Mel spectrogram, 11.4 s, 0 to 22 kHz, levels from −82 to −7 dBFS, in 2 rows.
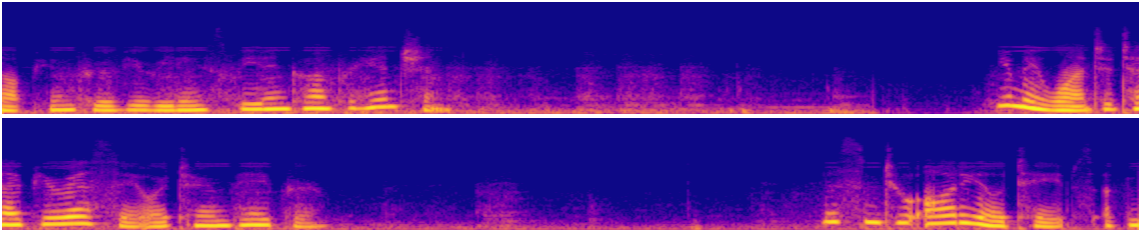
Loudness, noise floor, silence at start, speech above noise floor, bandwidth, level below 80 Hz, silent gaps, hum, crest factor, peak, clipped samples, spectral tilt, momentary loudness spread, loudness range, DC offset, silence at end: -17 LUFS; -54 dBFS; 0 s; 38 dB; 4.5 kHz; -42 dBFS; none; none; 16 dB; -2 dBFS; under 0.1%; -11.5 dB/octave; 25 LU; 10 LU; under 0.1%; 0 s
